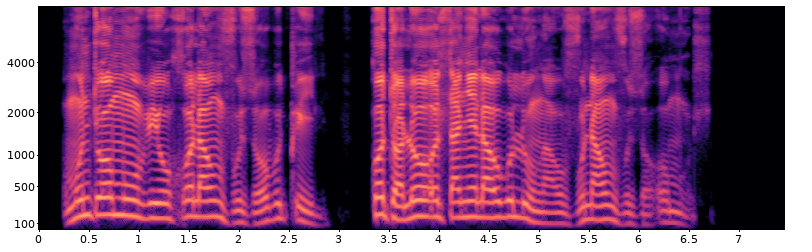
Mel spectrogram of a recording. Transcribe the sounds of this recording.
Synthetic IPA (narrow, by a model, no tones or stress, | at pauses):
umuntʼuomuβiuxɔlaumvuzɔwoβuǃiːli | ɣɔd̥ʱwalɔwːɬaɲɛlauɣuluŋauvunaumvuzɔʔomuːɬɛ̥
